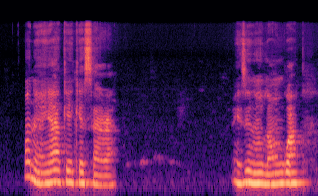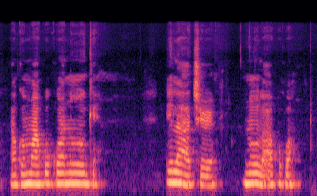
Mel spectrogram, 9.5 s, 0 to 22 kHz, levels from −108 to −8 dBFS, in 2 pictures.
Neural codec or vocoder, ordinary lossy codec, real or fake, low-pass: vocoder, 44.1 kHz, 128 mel bands every 512 samples, BigVGAN v2; none; fake; 14.4 kHz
